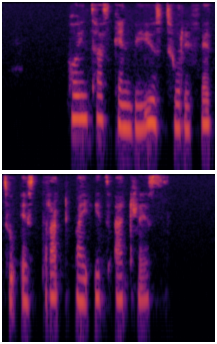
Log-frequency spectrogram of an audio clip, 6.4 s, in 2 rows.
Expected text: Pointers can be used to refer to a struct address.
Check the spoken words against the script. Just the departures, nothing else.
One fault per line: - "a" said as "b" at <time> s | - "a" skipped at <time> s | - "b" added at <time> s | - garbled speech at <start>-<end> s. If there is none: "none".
- "by its" added at 4.3 s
